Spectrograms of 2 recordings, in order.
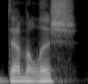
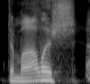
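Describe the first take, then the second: First: Said in the usual way. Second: Put-on demolish in a playful French accent, stress moved to the end. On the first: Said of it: "You're putting the intonation on the wrong syllable". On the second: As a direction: say demolish like a Frenchman, with a rising finish. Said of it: "you're adopting my French accent".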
